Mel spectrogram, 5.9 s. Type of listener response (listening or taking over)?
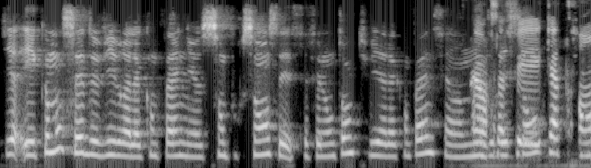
taking over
